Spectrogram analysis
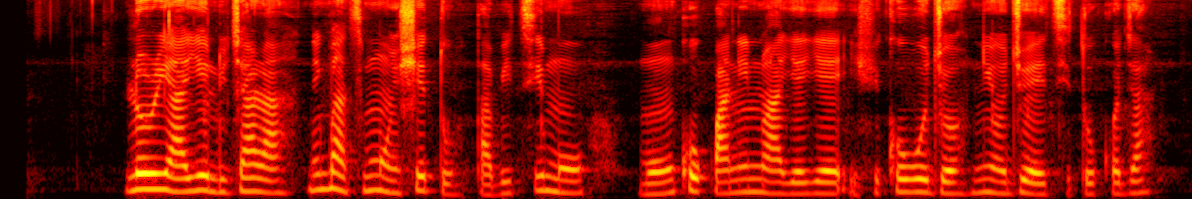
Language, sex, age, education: Yoruba, female, 15-29, tertiary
